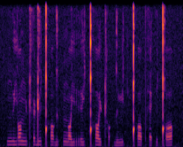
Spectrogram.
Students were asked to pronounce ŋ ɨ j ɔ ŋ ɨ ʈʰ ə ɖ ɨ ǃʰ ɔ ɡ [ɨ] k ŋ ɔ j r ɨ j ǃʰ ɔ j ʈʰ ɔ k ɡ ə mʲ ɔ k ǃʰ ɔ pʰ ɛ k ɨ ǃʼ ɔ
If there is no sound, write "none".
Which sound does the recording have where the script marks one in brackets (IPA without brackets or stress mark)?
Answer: ə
